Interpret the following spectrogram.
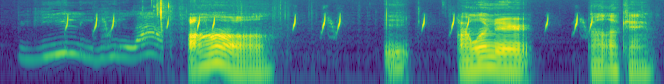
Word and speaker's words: vila: In the ballet, people call the ghosts willies. It's just a really bad pronunciation of the Slavic word vila.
